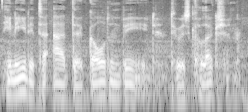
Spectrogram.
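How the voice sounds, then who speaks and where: A man narrating a dark fantasy audiobook in a solemn, dramatic, scripted style. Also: deep voice, steady tone, normal speed, slight background noise. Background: background music.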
